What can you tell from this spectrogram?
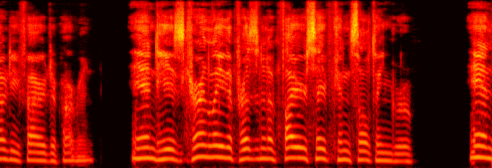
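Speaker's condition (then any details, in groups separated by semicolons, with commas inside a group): Parkinson's disease; deep brain stimulators; voice affected, sounds accented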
